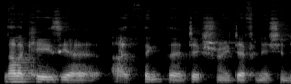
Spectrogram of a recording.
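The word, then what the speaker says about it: lalochezia: to is this word larakesia that's how it's pronounced it's from the greek lalo for language kizi means um and so language is uh is how you could say lalakesia i think the dictionary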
